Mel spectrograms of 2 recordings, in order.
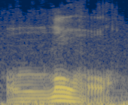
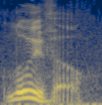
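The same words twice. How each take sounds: First: The city name is said the local way. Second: The city name is said the outsider way. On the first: The speaker lives in the city. "if you talk to a Louisville, Kentucky resident, they say it's" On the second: The speaker is not from the city. "people outside of Louisville, Kentucky can uh, pronounce it"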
